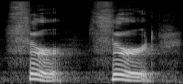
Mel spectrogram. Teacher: Bring the tongue up for the TH and pull it in immediately for the R. There is no vowel in the middle.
